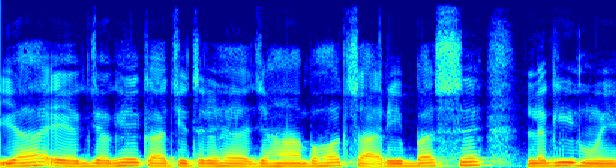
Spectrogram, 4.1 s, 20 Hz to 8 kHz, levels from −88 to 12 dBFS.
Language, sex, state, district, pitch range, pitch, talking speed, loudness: Hindi, male, Jharkhand, Ranchi, 125-145 Hz, 130 Hz, 190 wpm, -12 LUFS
